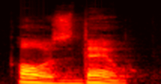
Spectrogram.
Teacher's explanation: I pronounce the zeta as the zd cluster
